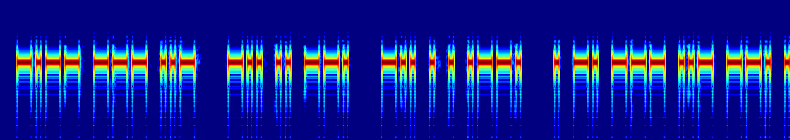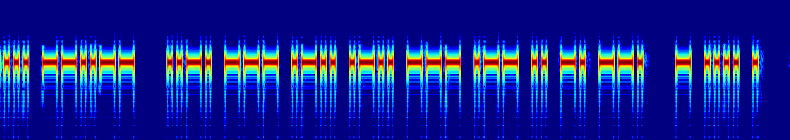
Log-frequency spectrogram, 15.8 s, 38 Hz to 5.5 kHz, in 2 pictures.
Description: Morse code, heard as a keyed tone, about 25 wpm, 600 Hz. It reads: YOU DIG DEEP ENOUGH, FOLLOWING THE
